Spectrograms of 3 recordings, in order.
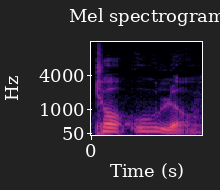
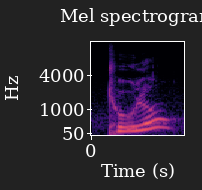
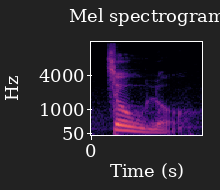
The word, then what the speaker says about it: toulo: So the singular for towel is tulo? Toulo. Tolo. Oh, Yes. I'm struggling with that pronunciation. Tolo. Toulo. All right.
